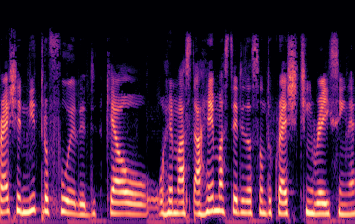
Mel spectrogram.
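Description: Medium pitch and a moderate pace from a woman in an ordinary speaking voice. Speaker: podcast co-host. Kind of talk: casual chat, reading listener comments.

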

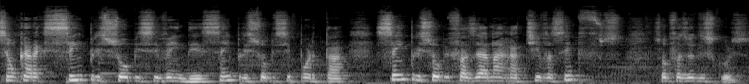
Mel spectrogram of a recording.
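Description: Amid noticeable background noise and audible room echo, a man speaks at a moderate pace in a high pitch with ordinary pitch variation. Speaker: marketing consultant and online class host. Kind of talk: online lecture.

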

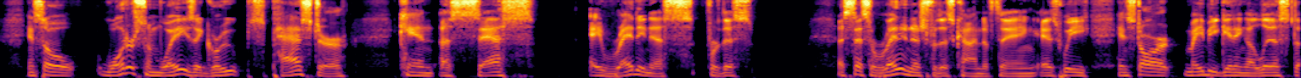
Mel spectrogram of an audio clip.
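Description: Against a quiet background, the speech moves at a fairly slow pace with ordinary pitch variation. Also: man. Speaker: podcast host. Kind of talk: casual chat. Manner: energetic, loud; toned down today.

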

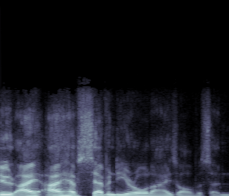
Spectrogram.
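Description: A man with a plain, everyday voice at a medium pitch speaks with lively intonation, recorded dry and close with no echo over a quiet background. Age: 50s. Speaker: police dog trainer and podcast co-host. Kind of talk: casual chat.

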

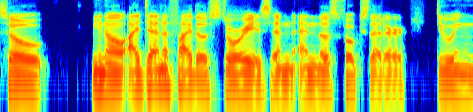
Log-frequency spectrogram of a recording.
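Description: The speaker has a New Jersey accent. The intonation stays fairly even. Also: man. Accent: American, New Jersey. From central New Jersey, US. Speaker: Broadway actor and singer. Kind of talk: interview. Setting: in theater dressing room. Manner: halting, many fillers.

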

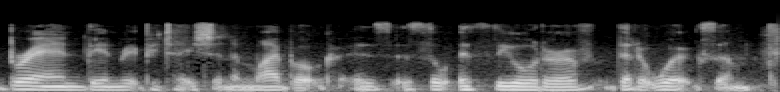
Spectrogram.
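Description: A woman with a very deep, low voice talks rather quickly. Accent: New Zealand. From New Zealand. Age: 50s. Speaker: business mentor and author. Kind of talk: interview conversation.

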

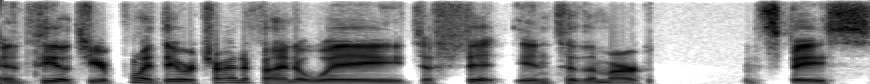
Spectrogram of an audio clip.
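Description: In a normal speaking voice, a man talks at a fairly quick pace and medium pitch, with a dry, close sound, no echo and a quiet background. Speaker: podcast host. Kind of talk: casual chat.

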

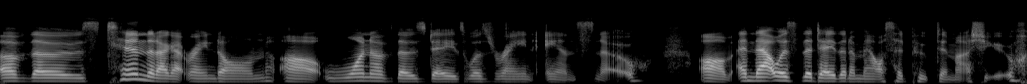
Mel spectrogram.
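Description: In a dry, close recording with a quiet background, a woman with a Southern US accent talks at a very slow pace in a bright, sharp, very deep, low voice with big swings in loudness. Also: ordinary pitch variation. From US South, Mississippi. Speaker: long-distance hiker. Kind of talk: interview. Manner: hesitant, many fillers (um, uh).

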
